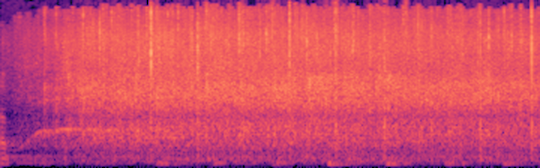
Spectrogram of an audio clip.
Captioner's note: audience applauding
